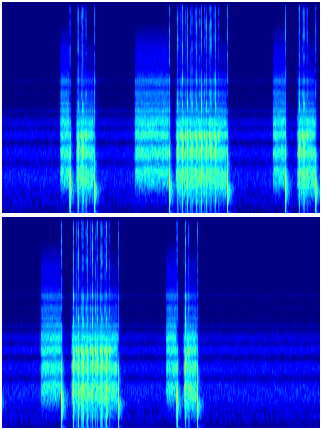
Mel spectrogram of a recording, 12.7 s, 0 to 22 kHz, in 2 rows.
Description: Pulse dialling, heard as a rotary dial, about 11 pulses a second. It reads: 2 9 2 8 1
